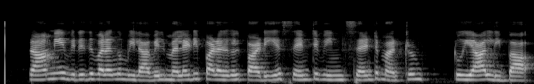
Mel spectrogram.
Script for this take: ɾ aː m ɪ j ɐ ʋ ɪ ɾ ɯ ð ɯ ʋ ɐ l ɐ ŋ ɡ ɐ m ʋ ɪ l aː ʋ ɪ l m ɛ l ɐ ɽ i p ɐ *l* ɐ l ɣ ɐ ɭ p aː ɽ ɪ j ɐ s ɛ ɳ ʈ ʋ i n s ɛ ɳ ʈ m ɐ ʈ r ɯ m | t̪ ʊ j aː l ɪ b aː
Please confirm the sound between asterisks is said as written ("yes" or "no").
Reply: no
